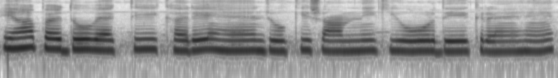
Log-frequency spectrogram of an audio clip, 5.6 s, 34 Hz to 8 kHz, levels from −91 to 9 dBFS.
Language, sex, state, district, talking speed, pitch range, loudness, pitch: Hindi, female, Bihar, Katihar, 140 wpm, 230-255 Hz, -14 LUFS, 235 Hz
